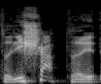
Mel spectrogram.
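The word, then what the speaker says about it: sciatt: Gli shut in un minuto, come si dice in valtellinese? – Shut, è giusto, Pier, è giusto.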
